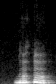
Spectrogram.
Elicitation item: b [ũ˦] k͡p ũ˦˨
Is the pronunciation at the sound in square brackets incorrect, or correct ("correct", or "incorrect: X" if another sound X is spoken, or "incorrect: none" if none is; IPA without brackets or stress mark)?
correct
